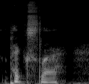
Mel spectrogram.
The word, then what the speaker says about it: Pixlr: thumbnail creation and then the last one is Pixlr I think that's that's how you say it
